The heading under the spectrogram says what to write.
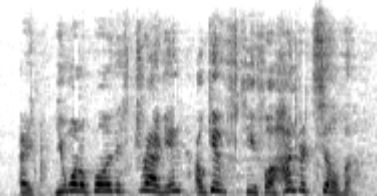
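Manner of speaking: put-on high, small-boy character voice. Voicing a little boy who approaches a player's character: voicing a little boy. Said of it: "a little boy goes up to you".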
